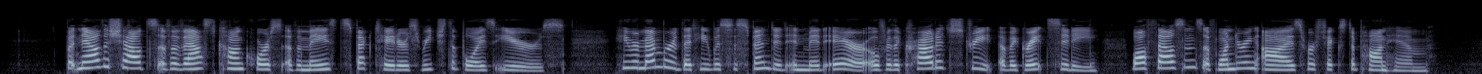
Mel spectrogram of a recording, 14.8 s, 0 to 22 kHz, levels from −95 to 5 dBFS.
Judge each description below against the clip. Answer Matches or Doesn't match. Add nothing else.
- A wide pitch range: Doesn't match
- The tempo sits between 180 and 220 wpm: Doesn't match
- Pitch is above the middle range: Matches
